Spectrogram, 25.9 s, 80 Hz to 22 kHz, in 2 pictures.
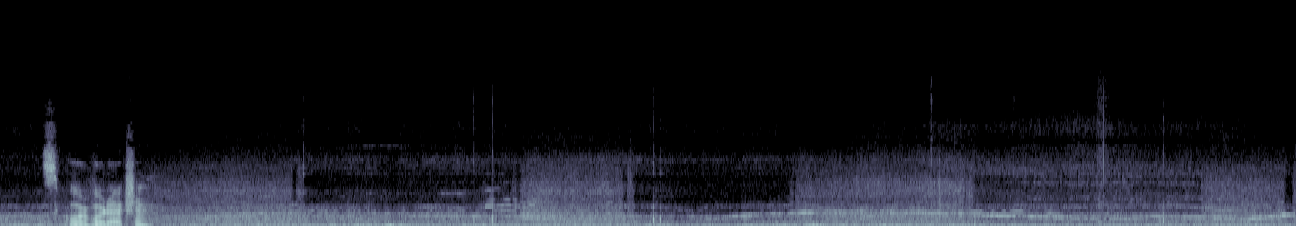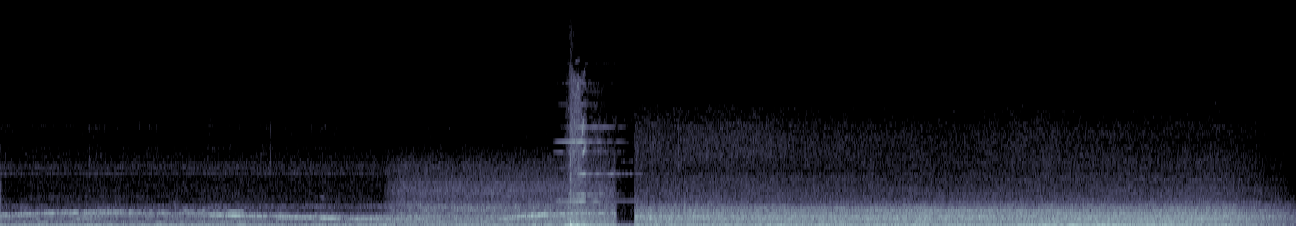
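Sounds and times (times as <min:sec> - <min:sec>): traffic noise: 0:00.0 - 0:25.9
emergency siren wailing: 0:06.3 - 0:19.4
sharp thump: 0:18.5 - 0:19.6.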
